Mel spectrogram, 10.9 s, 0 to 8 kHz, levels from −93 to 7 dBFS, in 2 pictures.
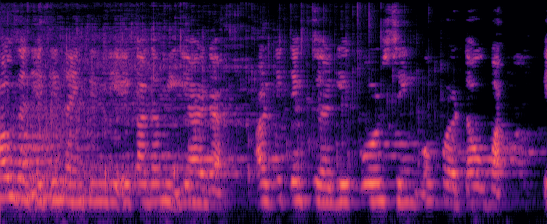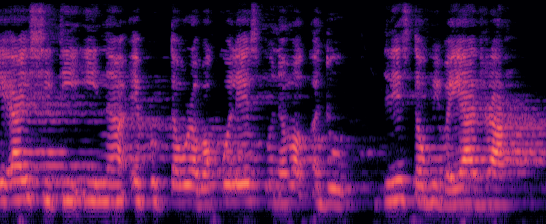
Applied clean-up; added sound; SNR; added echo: classical method WPE with log-MMSE.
